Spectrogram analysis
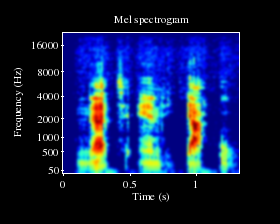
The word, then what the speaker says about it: Netanyahu: How do you pronounce his name? Disavow. Netanyahu. Netanyahu. Net and Yahoo.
